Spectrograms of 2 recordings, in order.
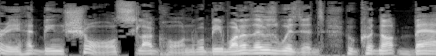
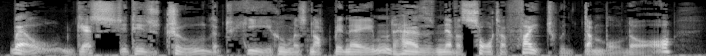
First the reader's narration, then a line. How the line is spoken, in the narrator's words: he muttered grudgingly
